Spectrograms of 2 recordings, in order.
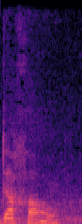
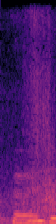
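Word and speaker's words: Dachau: After the war, my parents took my sister and I to a place that's called Dao. Do you want to know how that's spelled?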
